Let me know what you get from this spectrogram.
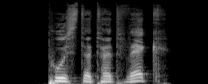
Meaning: inflection of wegpusten: 1. second-person plural preterite 2. second-person plural subjunctive II
- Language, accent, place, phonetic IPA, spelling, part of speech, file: German, Germany, Berlin, [ˌpuːstətət ˈvɛk], pustetet weg, verb, De-pustetet weg.ogg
